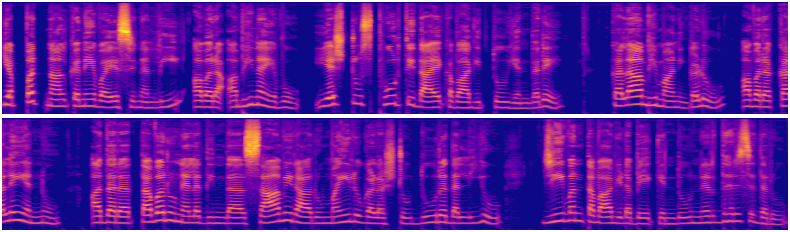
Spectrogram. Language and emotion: Kannada, neutral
